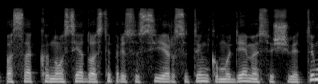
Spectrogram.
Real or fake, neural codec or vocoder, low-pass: real; none; 14.4 kHz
